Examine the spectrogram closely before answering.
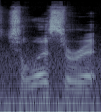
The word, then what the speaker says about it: chelicerate: So the correct way to say it is chelicerate, but I kind of like the idea of just calling him Chili Belly.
